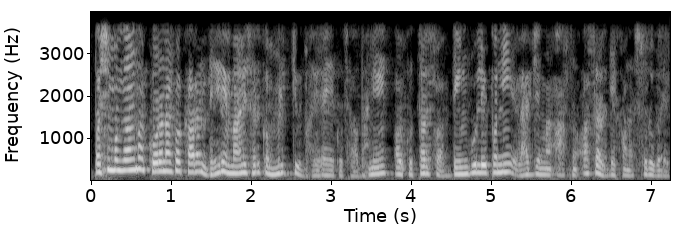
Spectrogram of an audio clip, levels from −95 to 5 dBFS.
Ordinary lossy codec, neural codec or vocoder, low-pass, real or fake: none; vocoder, 44.1 kHz, 128 mel bands, Pupu-Vocoder; 3.6 kHz; fake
